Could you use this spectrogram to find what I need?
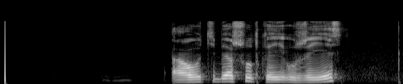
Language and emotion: Russian, neutral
